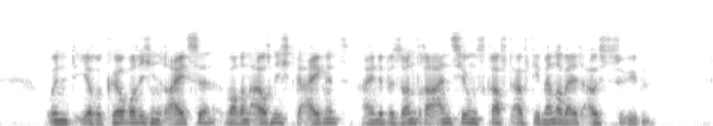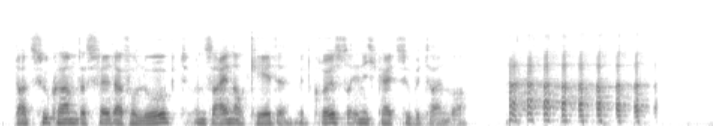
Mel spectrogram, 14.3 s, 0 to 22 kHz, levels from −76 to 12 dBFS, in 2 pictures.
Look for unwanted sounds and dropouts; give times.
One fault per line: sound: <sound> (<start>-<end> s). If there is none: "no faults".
sound: laugh (12.2-13.7 s)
